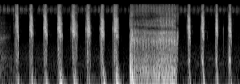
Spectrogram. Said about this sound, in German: wer hat's erkannt? Rasensprenger, richtig.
